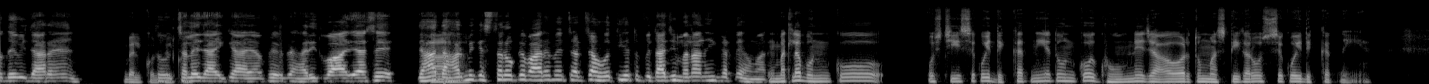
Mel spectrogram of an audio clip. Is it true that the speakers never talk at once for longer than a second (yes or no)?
yes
